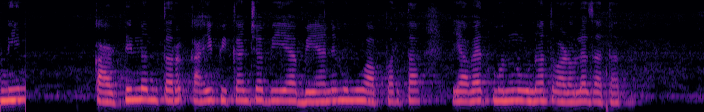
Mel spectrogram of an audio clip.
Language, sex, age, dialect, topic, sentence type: Marathi, female, 56-60, Northern Konkan, agriculture, statement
